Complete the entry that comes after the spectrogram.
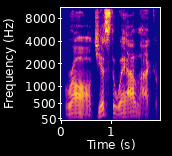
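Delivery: ordinary delivery, nothing marked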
